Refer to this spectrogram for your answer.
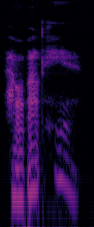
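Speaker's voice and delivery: mocking, soft, hushed hissing. Narrator reading a voice answering the narrator's defiance, hissed. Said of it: "hissed the voice".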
